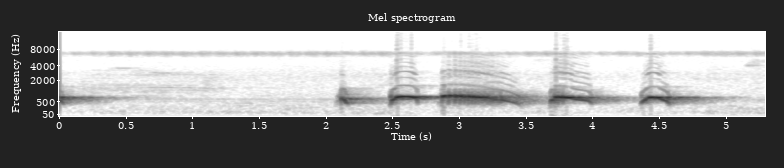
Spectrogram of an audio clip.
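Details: Spotted dove giving a KUK 2 master song meant for training and luring: after a brief coo and a two-second pause, a run of four or five low, mellow cooing notes, the middle one drawn out and falling, with a quiet background.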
